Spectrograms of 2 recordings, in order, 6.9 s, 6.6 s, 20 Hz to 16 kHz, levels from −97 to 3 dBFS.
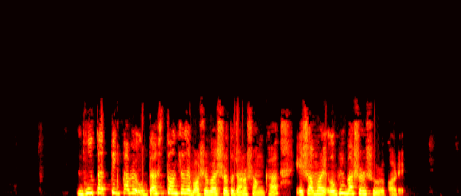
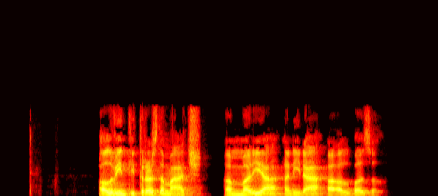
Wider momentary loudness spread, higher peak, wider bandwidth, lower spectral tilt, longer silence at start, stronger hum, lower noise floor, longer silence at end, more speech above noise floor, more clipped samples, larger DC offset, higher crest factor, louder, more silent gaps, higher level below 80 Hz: about the same, 10 LU vs 11 LU; about the same, -2 dBFS vs -2 dBFS; about the same, 7.4 kHz vs 7.6 kHz; about the same, -6 dB/octave vs -5.5 dB/octave; second, 1.15 s vs 1.5 s; neither; about the same, -88 dBFS vs -86 dBFS; about the same, 0.9 s vs 0.9 s; first, 72 dB vs 68 dB; neither; neither; about the same, 14 dB vs 18 dB; about the same, -16 LUFS vs -18 LUFS; second, none vs 3.27-3.35 s; about the same, -58 dBFS vs -56 dBFS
